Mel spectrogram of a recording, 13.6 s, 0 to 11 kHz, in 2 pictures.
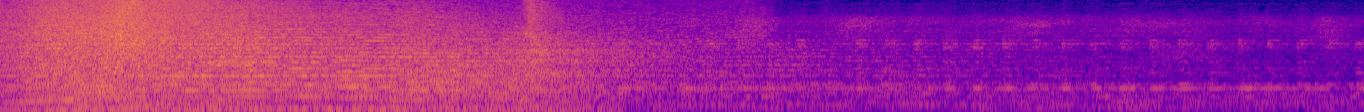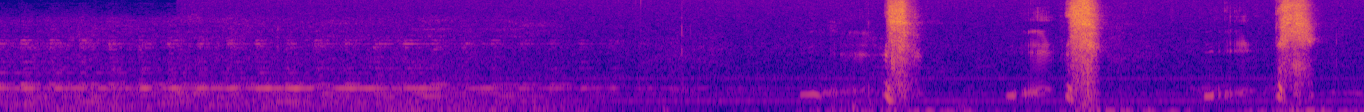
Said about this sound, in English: Bless you. Thank you. Yeah. You sneeze 3 times, that means somebody's thinking about you.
